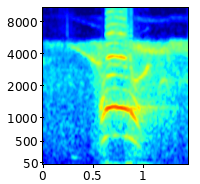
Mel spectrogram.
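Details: Collared forest falcon at Serra do Japi, Brazil, gives one loud, hollow, mid-pitched 'aow' note, slightly arched and under half a second long, over a faint high insect hiss.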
